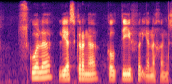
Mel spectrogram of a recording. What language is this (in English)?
Afrikaans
